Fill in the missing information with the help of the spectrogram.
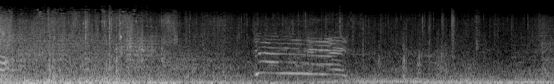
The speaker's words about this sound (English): But the store suddenly explodes in flames.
